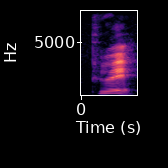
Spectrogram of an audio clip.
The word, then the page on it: pueg: pue; provençal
